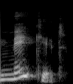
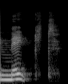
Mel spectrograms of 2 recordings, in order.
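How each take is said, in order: First: The ending is a separate extra syllable. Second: The ending is a single consonant sound. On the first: The speaker calls it right. "We also say naked" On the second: The speaker calls it wrong. "We don't say naked"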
